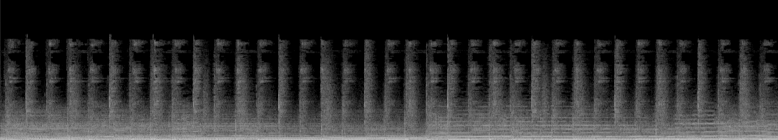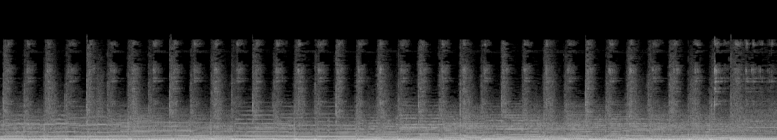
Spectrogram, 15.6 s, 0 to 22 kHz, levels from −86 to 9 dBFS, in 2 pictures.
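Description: Nothing is technically wrong with this audio, and no fault can be heard anywhere in it.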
